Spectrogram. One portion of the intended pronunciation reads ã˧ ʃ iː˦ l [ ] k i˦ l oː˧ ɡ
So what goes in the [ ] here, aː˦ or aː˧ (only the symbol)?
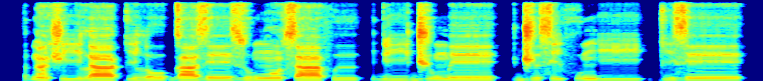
aː˦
